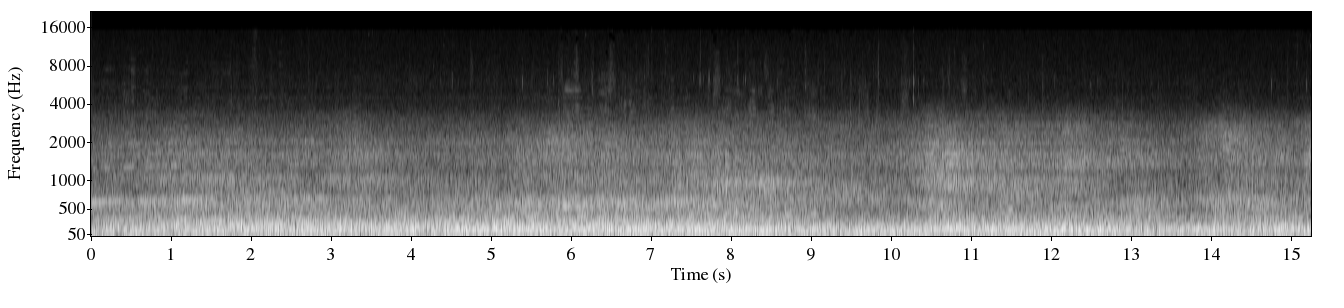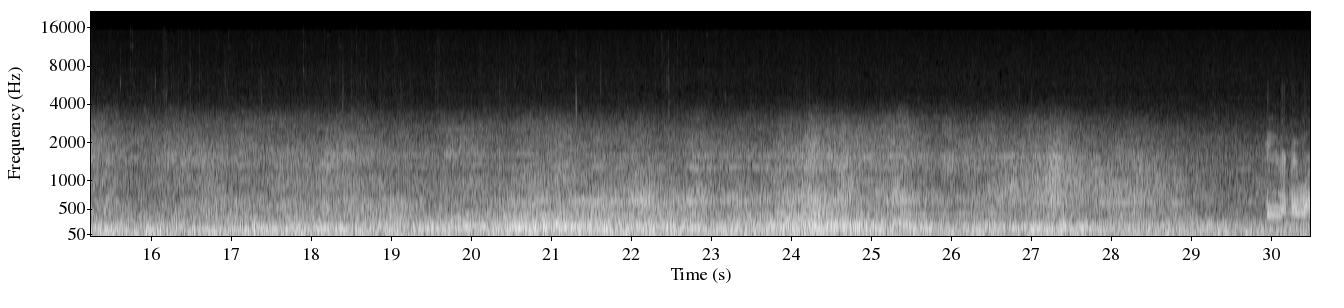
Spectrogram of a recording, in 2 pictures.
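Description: Boeing 787 jet engines at takeoff thrust during the takeoff roll: a loud, steady rumble with an engine whine that rises in pitch over the first second and then holds.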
